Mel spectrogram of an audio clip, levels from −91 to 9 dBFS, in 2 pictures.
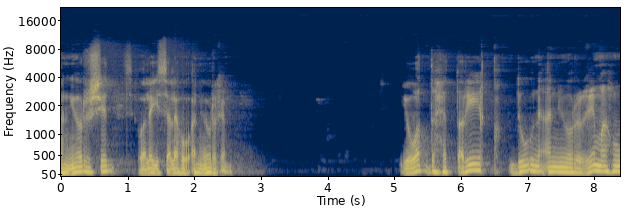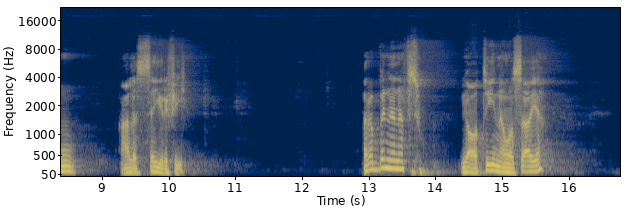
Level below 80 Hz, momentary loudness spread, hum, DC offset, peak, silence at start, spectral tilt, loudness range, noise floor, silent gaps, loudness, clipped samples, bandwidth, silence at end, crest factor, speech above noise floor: -38 dBFS; 11 LU; none; under 0.1%; 0 dBFS; 0 s; -6 dB/octave; 7 LU; -76 dBFS; none; -12 LUFS; under 0.1%; 10.5 kHz; 1.1 s; 14 dB; 66 dB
